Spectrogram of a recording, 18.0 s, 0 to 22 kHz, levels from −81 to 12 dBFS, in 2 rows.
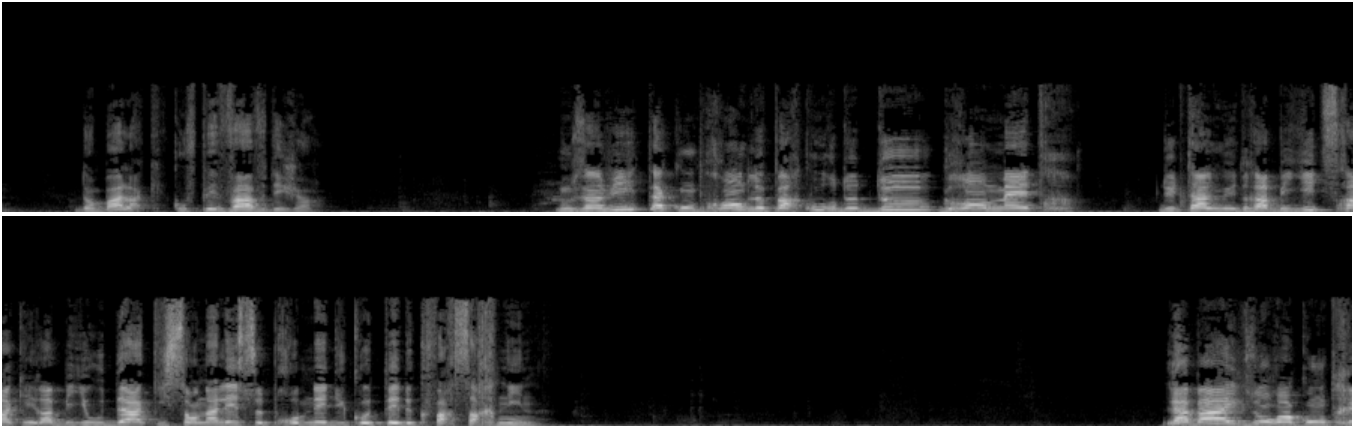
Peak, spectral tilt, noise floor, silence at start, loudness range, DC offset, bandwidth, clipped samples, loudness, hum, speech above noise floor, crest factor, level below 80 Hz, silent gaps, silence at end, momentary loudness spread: -2 dBFS; -3 dB/octave; -67 dBFS; 0.5 s; 6 LU; under 0.1%; 13.5 kHz; under 0.1%; -20 LUFS; none; 47 dB; 20 dB; -62 dBFS; none; 0 s; 16 LU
